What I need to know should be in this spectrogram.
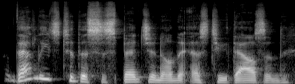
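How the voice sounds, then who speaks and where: A man's voice: fairly low pitch, wildly swooping pitch, moderate pace, fairly bright tone, breathy edge. A middle-aged American man giving a scripted, enthusiastic and opinionated narration as a car channel host. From United States.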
